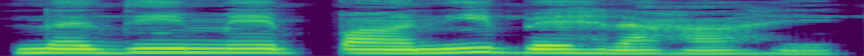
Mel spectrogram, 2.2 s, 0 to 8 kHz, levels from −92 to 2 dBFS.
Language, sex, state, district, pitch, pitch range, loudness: Hindi, female, Arunachal Pradesh, Lower Dibang Valley, 195 Hz, 170-205 Hz, -14 LUFS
